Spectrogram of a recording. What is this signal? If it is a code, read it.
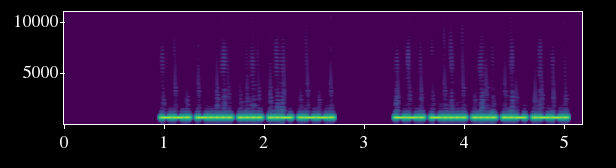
Morse code, heard as a keyed tone, about 40 wpm, 700 Hz. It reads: G6HUP G6HUP
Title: DXCC-100 Call Signs - 5 Characters - Repeated 2x - 40wpm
